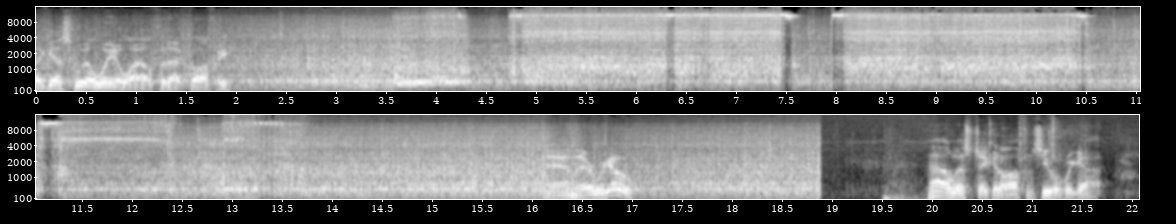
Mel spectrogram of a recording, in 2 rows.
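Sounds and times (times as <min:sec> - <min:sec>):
machine running hum: 0:00.0 - 0:18.9
drill grinding through metal: 0:02.6 - 0:14.1.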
